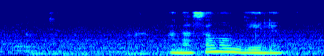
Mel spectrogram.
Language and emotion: Russian, neutral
